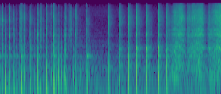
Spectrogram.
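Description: An empty white disposable paper Nespresso coffee cup, small and hollow, is held upside down in one hand and tapped on its base and sides with fingertips and nails. A rapid run of short, dry, hollow taps gives way to slower, evenly spaced clicks. The clip ends in a sustained bright scratching rustle against the paper.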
